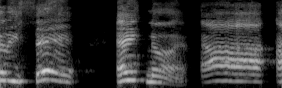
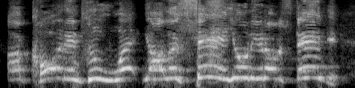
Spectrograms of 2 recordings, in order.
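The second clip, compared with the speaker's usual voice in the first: ranting shout; 7 semitones higher, 8 dB louder than usual. Real, not acted. Comic yelling at the room about the asteroid talk. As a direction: shout it down at them like you can't believe it.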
